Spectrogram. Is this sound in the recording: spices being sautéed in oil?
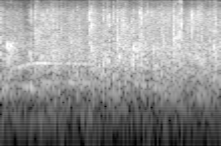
no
